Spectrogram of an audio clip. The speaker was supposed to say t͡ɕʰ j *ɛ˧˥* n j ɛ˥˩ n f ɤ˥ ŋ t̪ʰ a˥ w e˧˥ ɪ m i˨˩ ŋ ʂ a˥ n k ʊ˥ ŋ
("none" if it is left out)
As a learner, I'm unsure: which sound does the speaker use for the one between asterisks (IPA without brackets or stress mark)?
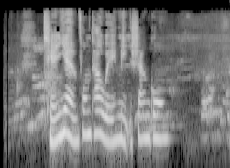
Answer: ɛ˧˥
